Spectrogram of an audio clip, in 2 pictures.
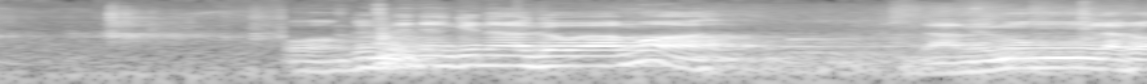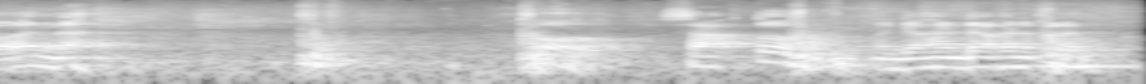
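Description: A knife cuts fruit on a plate.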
